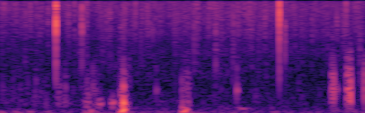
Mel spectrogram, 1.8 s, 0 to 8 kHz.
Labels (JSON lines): {"label": "biophony, grazing", "recorder": "SoundTrap 600 or HydroMoth"}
